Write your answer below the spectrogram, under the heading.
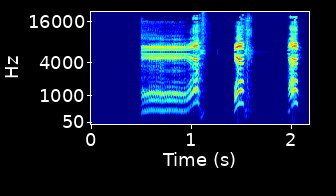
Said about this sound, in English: What's that? Oh, that's my pet dog. That doesn't sound like a dog. Yeah, I know. It's my robot dog.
